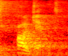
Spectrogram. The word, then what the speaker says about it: project: If it's a noun, the emphasis is on the first syllable. So in this case, it's project.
